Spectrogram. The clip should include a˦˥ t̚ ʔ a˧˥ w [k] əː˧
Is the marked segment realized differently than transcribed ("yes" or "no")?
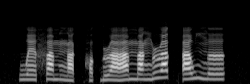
yes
